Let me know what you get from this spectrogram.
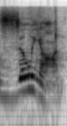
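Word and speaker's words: Zyllion: by a company called zillion and you can find it here on amazon it's um let me spell it for you because it's not the way you think it's it's spelled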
